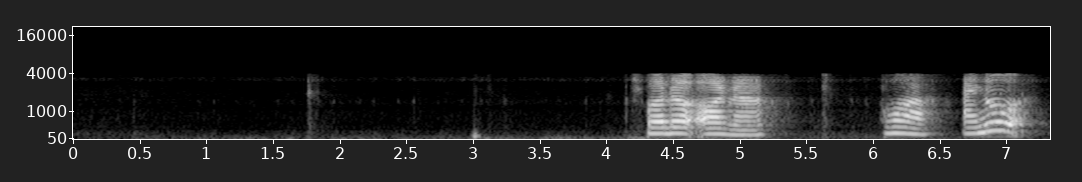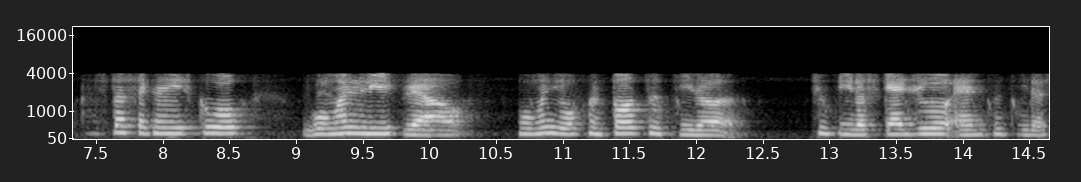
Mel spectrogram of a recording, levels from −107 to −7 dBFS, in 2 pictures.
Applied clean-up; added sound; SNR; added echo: neural mask model DeepFilterNet 3.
